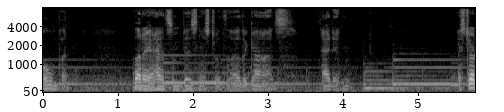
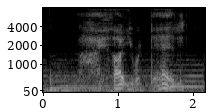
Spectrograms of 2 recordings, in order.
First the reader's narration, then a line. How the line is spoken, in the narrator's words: in a shaky voice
